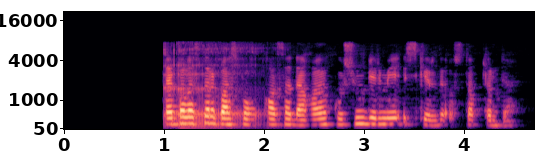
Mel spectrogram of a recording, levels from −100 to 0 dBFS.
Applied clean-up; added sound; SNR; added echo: neural mask model DeepFilterNet 3.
